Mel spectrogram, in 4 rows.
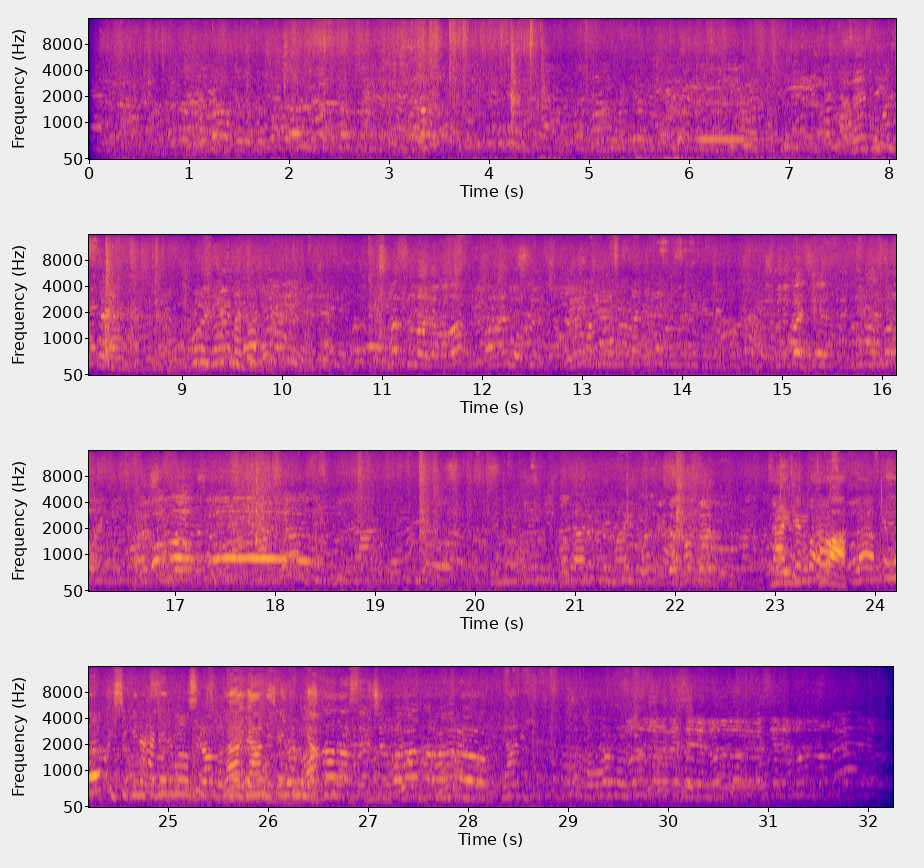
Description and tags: S032 Voices in Bazaar Mono
General hum of people going about their business in a bazaar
